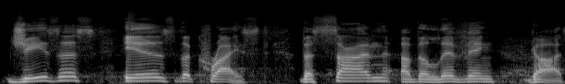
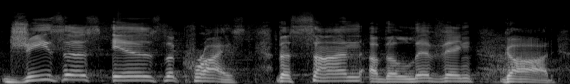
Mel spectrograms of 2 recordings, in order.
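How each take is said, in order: First: It is said in a plain, calm way. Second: It is said with strong passion and energy.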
